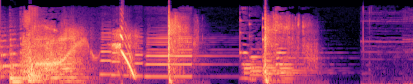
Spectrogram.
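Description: Cartoon sound effects over children's background music: a quick falling whistle about a second in, then two sharp thunks about a second apart. It drops almost to quiet near the end.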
